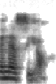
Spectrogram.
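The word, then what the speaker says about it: panacea: इसे हम प्रोनाउंस कैसे करते हैं? पी ए एन ए सी ई A that's वेनेसिया।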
